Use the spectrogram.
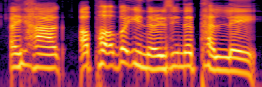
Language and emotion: Manipuri, happy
